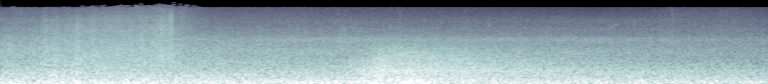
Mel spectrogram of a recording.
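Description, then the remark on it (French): Loud, continuous roar of stormy sea waves with gusting wind, a dense wash of surf that swells slightly midway, with no voices present. “Un après l'autre, les matelots sombrent dans les flots ou s'envolent au vent.”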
